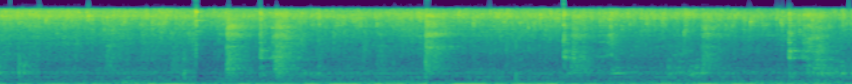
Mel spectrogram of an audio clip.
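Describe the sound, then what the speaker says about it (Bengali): Loud, steady frying of eggplant in oil, a bright crackling sizzle with occasional sharper pops and stirring sounds, close up and without speech. "বেগুনগুলো ভাজা হয়ে গেছে, আমি বেগুনগুলোকে এখন তুলে নেব।"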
